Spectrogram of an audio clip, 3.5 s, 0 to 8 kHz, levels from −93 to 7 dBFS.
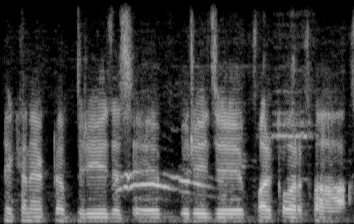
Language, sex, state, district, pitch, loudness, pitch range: Bengali, male, West Bengal, Jhargram, 130 Hz, -20 LUFS, 130-140 Hz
